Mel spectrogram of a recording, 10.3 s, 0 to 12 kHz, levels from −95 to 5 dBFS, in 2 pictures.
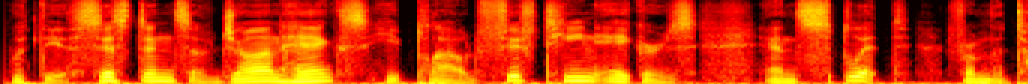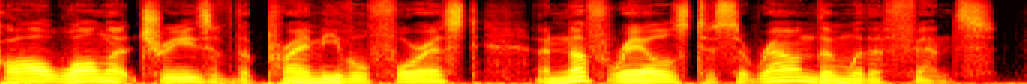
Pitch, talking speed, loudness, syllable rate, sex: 120 Hz, 170 wpm, -18 LUFS, 4.5 syllables/s, male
